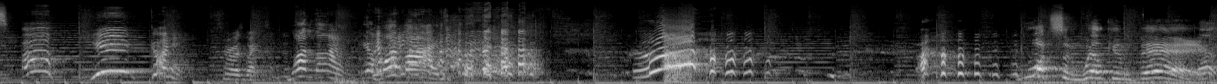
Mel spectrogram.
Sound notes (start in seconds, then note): 3.7 laughter; 6.4 screaming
